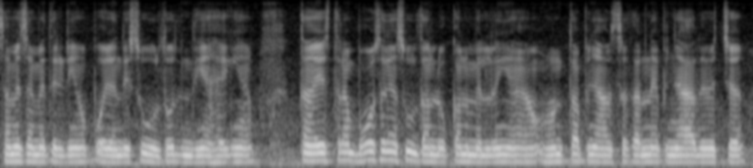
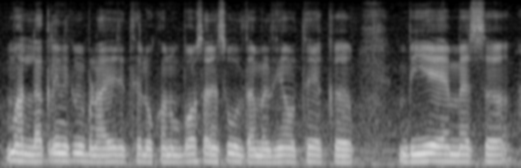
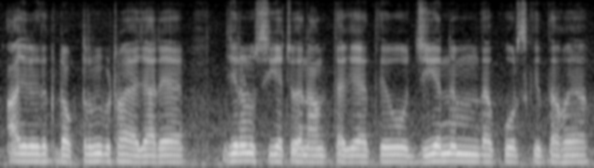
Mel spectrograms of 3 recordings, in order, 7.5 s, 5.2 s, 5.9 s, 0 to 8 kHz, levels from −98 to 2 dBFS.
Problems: background sounds at intervals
